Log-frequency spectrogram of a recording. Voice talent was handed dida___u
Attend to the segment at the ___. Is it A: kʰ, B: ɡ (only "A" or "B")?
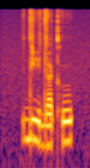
A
